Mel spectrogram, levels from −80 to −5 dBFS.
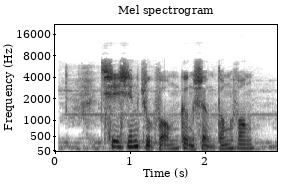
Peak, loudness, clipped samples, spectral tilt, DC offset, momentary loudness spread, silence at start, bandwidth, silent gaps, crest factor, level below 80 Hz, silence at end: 0 dBFS; -14 LUFS; under 0.1%; -4 dB/octave; under 0.1%; 15 LU; 0.05 s; 7.6 kHz; none; 16 dB; -50 dBFS; 0.05 s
